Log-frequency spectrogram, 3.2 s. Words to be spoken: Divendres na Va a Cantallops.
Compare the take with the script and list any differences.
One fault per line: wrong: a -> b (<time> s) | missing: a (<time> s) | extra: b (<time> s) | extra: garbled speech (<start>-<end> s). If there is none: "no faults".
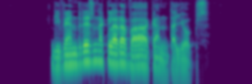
extra: Clara (1.4 s)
